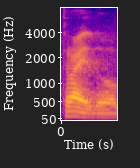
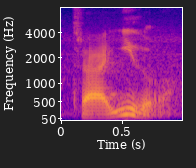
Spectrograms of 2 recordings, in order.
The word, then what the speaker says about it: traído: It's just to make an extra syllable here, so it's not traído, but rather traído, no?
